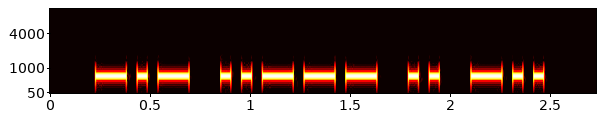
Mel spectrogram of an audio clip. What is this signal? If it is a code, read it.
Morse code, heard as a keyed tone, about 22 wpm, 700 Hz. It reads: K2ID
